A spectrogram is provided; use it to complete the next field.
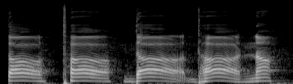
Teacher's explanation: तो ता वर्ग के जो हैं वो सारे व्यंजन दंत हैं, जैसे त, थ, द, ध, न। इनको बोलते समय जीभ सीधे दांतों को ही छूती है।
